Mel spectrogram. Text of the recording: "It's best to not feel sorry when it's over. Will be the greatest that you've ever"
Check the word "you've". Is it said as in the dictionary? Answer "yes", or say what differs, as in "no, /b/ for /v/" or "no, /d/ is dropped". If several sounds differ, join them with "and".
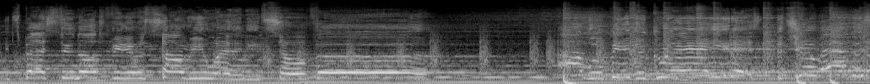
no, /v/ is dropped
